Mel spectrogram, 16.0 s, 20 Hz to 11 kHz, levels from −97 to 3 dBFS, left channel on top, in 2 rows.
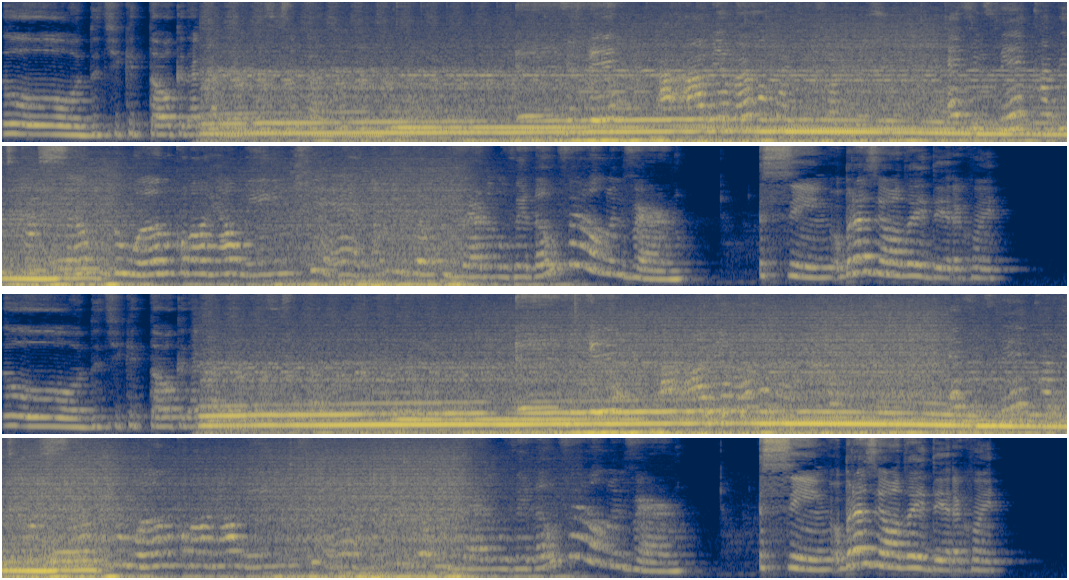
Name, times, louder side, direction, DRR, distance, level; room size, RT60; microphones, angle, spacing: voice 1, 0.0-3.8 4.1-13.1, left 2 dB, 60° left, 0.5 m, -30 dB
sound 1, 1.4-12.3, right 1 dB, 55° right, 0.7 m, -26 dB
sound 2, 1.5-8.3, left 1 dB, 30° left, 0.9 m, -28 dB
sound 3, 1.5-8.7, right 5 dB, 85° right, 0.4 m, -18 dB
voice 2, 3.8-4.5 13.7-15.4, right 4 dB, 25° right, 0.4 m, -28 dB
3.5 x 2.8 x 2.7 m
head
